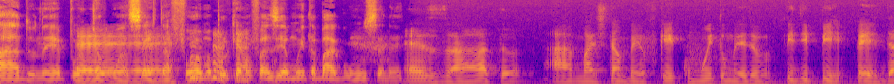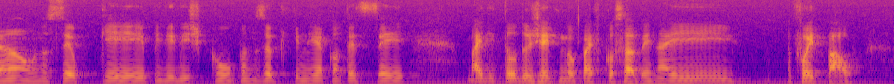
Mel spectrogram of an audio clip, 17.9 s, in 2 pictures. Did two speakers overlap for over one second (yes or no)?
yes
